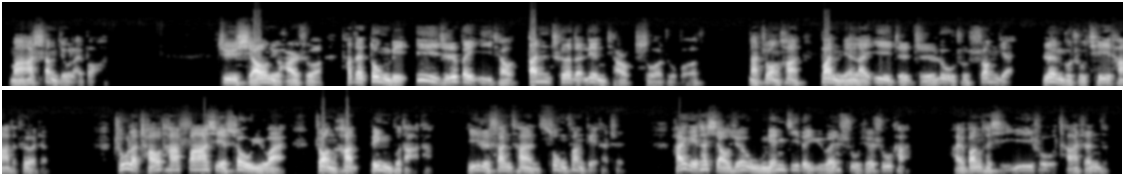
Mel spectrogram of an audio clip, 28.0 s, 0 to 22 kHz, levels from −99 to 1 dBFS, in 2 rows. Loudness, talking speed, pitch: -19 LUFS, 210 characters per minute, 150 Hz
